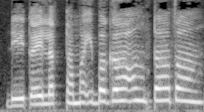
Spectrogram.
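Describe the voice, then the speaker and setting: A woman's voice: high-pitched, lively intonation, normal speed, dry recording, studio quality. An actress playing a frank, concerned young Filipino woman in a radio drama. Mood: placating.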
